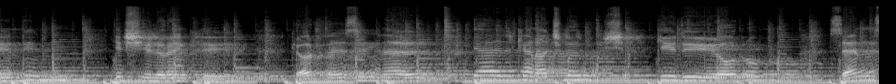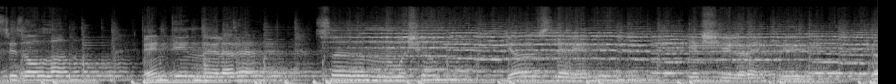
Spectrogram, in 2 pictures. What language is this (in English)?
Turkish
